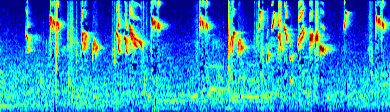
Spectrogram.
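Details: Oriental magpie-robin song played to provoke a kept bird: irregular bursts of high whistled and chipping notes, some downslurred, coming in short clusters separated by brief gaps.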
